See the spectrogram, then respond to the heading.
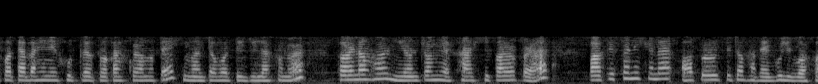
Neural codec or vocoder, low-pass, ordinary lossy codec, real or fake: codec, 44.1 kHz, 2.6 kbps, SNAC; 3.6 kHz; Opus, 16 kbps; fake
